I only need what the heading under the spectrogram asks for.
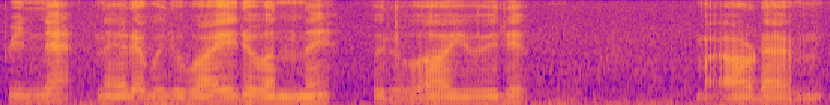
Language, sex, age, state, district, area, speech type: Malayalam, female, 60+, Kerala, Malappuram, rural, spontaneous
